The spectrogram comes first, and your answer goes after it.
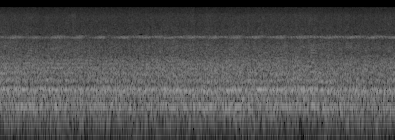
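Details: Bees hum in an unbroken, even drone, thick low buzzing bands under a faint steady high tone.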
